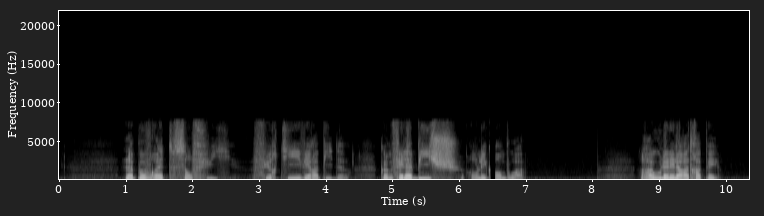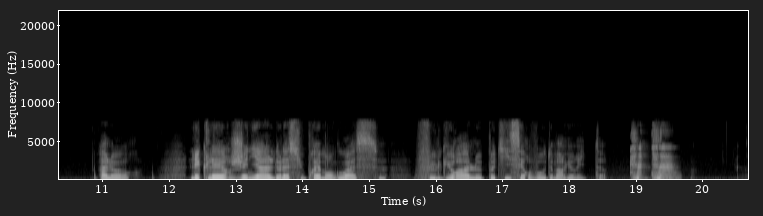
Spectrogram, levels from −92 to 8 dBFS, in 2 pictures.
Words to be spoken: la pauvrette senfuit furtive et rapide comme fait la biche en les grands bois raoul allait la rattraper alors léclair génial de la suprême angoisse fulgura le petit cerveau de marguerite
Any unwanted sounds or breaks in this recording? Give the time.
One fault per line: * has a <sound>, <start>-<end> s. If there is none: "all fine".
* has a dropout, 6.5-6.5 s
* has a throat clearing, 18.9-19.7 s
